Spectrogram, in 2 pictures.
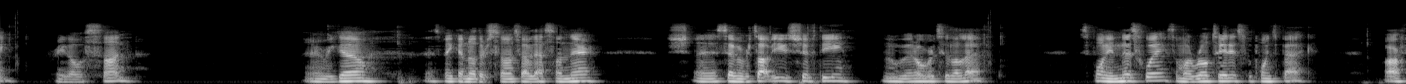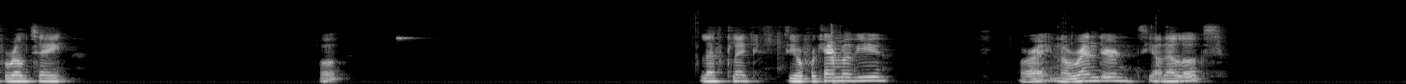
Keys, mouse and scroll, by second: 1.8 click, 3.9 KP_7, 8.1 ctrl+shift+super+d, 14.1 r, 22.4 KP_0, 24.7 click.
